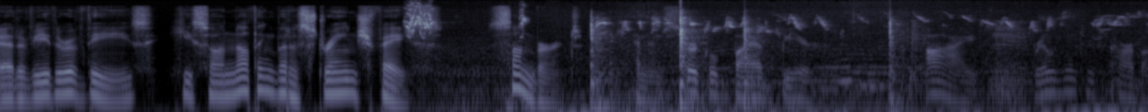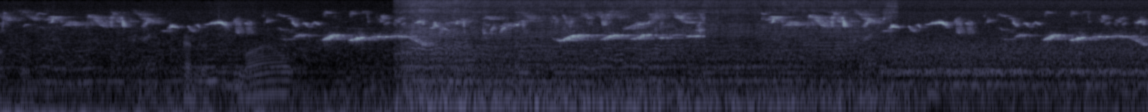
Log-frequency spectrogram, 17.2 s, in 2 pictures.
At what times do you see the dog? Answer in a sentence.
The dog can't be heard in this clip.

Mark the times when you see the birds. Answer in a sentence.
You can hear the birds from 3.0 to 17.1 s.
